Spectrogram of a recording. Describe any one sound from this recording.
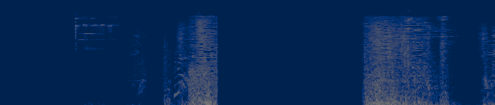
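An energy beam zaps and crackles in short bursts.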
